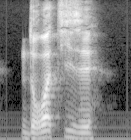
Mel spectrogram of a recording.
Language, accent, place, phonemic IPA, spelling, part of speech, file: French, France, Lyon, /dʁwa.ti.ze/, droitiser, verb, LL-Q150 (fra)-droitiser.wav
- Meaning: to move to the right (politically)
